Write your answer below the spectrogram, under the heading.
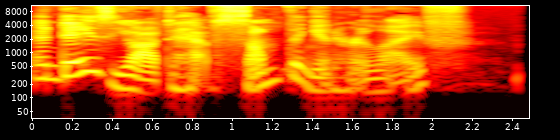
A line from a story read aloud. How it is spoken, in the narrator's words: murmured Jordan to me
